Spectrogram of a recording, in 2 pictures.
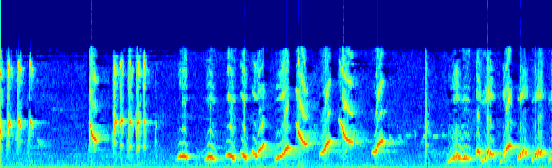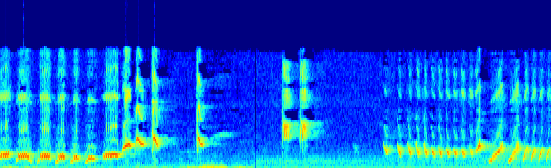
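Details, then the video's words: White-rumped shama giving a full rolling, shooting tutor song. Rich, varied whistles sweep up and down, followed by chattering runs of repeated notes and sharp high flourishes. The bird is loud and close, and a faint low hum sits underneath. "MASTERAN MURAI BATU FULL NGEROL NEMBAK"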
